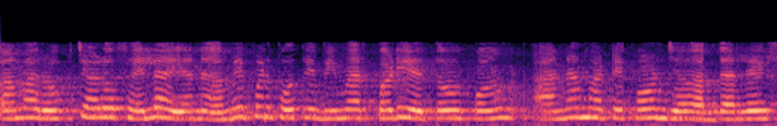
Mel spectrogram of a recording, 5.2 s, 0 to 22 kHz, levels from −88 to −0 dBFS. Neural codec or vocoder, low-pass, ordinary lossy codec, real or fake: vocoder, 44.1 kHz, 128 mel bands, Pupu-Vocoder; 5.4 kHz; none; fake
